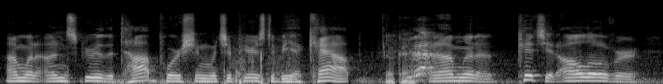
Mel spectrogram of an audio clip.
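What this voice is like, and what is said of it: Imitates another person's accent. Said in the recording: “Why am I using his accent?”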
